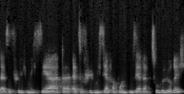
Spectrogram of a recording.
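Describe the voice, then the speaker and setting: Somewhat breathy, a woman's voice holds a medium pitch. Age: 50s. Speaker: author and former midwife. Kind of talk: interview.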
